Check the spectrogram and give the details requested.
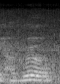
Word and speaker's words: Horus: everything is vibration that we should learn the actual way that our ancestors pronounce those like for instance Horus would be haru because it vibrates within us and everything you know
